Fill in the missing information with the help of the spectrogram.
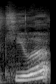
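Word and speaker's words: Kiela: she is originally from her name is Kela I think is how you pronounce it it's k i e l a so they escape back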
